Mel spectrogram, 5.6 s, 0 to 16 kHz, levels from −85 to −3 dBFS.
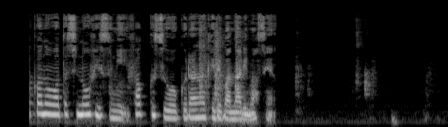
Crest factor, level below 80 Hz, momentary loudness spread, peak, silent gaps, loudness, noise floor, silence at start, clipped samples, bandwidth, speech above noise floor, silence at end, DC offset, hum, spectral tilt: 16 dB; -70 dBFS; 10 LU; -16 dBFS; none; -30 LUFS; -72 dBFS; 0.35 s; under 0.1%; 11.5 kHz; 42 dB; 0.65 s; under 0.1%; none; -4.5 dB/octave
